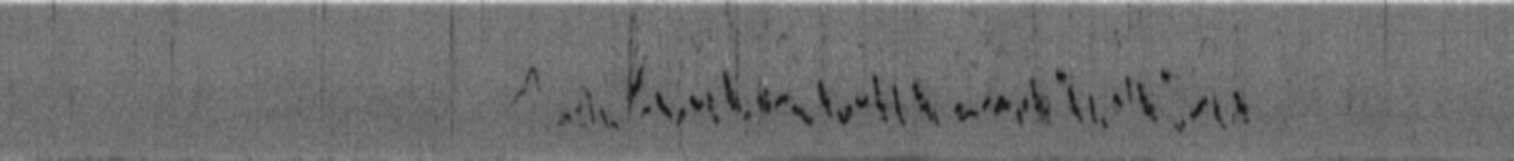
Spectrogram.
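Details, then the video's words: Kecial kuning (white-eye) in a rain-therapy recording for birds that have stopped singing: after a rain-filled start, a long run of quick, high, sharply rising and falling chirps over soft rain. "Terapi Hujan Kecial Kuning Buat Burung Yang Macet Jadi Bunyi Gacor Joss"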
